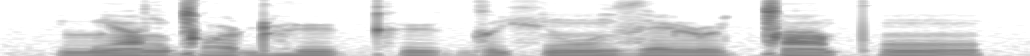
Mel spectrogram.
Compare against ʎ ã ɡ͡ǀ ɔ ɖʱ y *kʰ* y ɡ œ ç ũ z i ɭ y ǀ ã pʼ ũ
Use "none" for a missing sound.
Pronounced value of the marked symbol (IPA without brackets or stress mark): kʰ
